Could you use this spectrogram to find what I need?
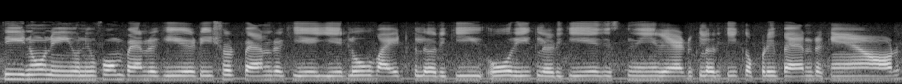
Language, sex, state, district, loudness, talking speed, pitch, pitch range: Hindi, female, Rajasthan, Bikaner, -13 LUFS, 185 wpm, 200 Hz, 195-205 Hz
